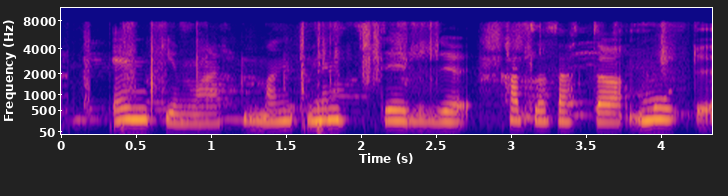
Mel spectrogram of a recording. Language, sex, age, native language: Icelandic, female, 9, Icelandic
